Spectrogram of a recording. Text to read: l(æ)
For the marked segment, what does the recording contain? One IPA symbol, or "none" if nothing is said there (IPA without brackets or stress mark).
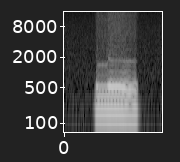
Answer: ə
